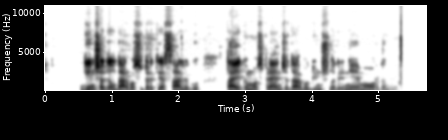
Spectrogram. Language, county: Lithuanian, Klaipėda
